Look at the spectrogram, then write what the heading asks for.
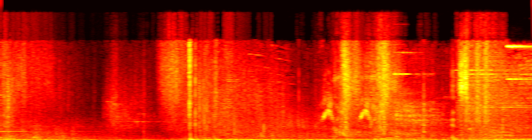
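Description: The Confringo fire spell explodes in Hogwarts Legacy with one sharp, loud boom. Busy battle noise and rumble continue around it.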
